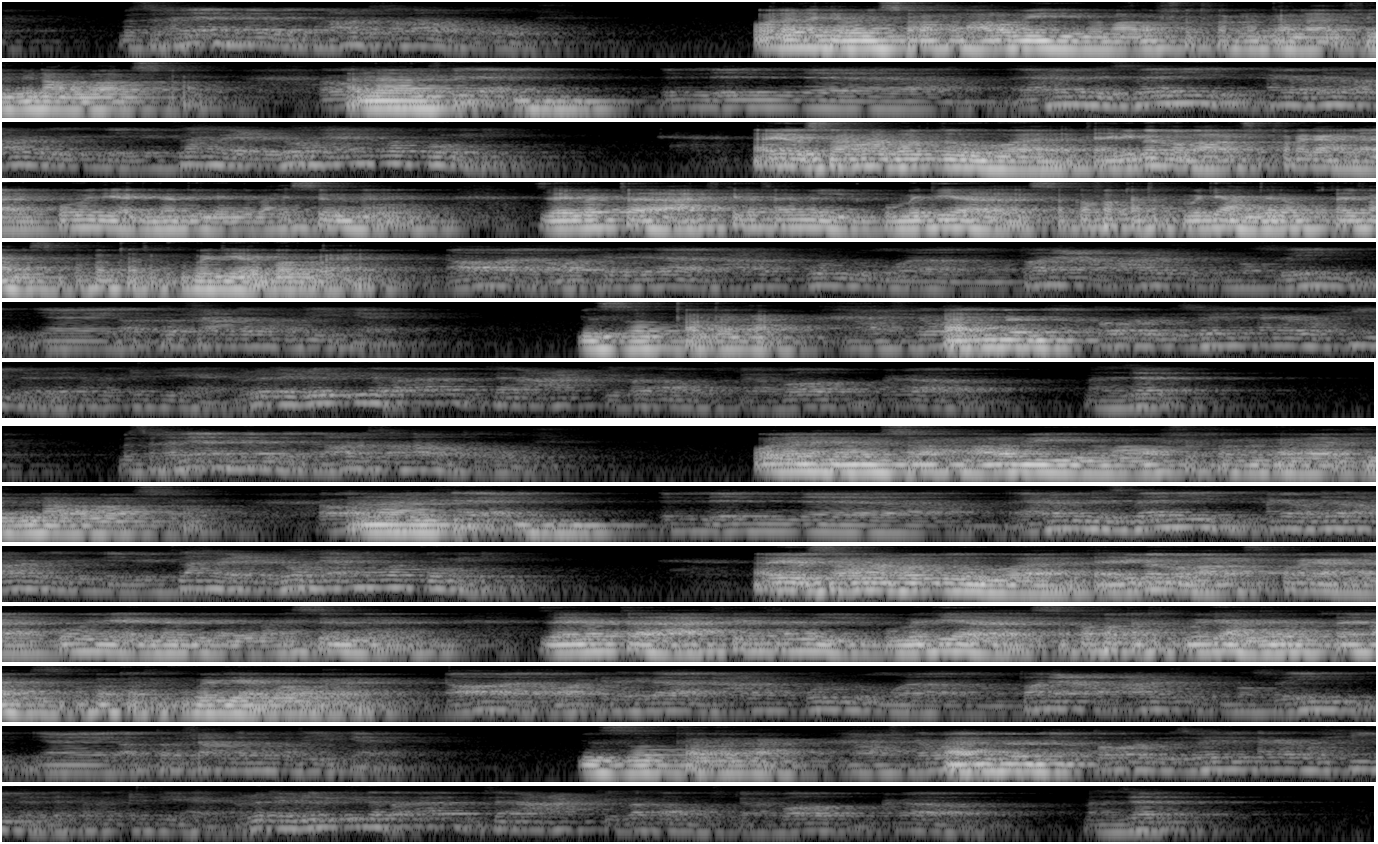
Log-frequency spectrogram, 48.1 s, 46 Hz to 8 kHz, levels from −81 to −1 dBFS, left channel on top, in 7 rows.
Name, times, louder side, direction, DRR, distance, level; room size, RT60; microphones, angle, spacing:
voice 1, 0.6-2.8 8.4-9.6 10.2-16.2 29.7-36.3 38.5-39.3 39.5-46.1 46.6-47.1, equal, 55° right, -5 dB, 0.7 m, -39 dB
voice 2, 3.8-9.1 9.4-9.8 17.5-29.4 37.2-38.7 39.1-39.6, left 1 dB, 40° left, 0 dB, 0.4 m, -28 dB
3.4 x 3.0 x 2.3 m, 1.3 s
head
